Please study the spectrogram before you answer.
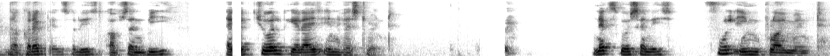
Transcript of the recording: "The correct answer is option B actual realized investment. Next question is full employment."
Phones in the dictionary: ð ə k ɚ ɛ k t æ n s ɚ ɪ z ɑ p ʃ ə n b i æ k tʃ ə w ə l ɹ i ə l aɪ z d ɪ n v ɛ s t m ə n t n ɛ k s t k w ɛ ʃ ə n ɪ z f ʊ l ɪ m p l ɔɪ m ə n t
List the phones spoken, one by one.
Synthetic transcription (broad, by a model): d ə k ɚ ɛ k t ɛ n s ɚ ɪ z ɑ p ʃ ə n b i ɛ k tʃ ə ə l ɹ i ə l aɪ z ɪ n v ɛ s t m ə n t n ɛ k s t k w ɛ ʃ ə n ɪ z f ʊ l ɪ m p l ɔɪ m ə n t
